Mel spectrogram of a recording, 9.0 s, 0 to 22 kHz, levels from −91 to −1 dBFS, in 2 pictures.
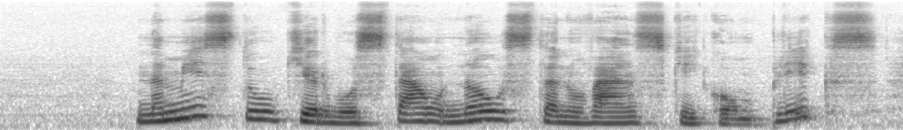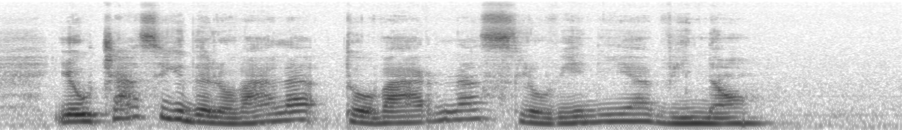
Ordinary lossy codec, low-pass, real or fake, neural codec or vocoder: none; none; fake; vocoder, 44.1 kHz, 128 mel bands every 256 samples, BigVGAN v2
